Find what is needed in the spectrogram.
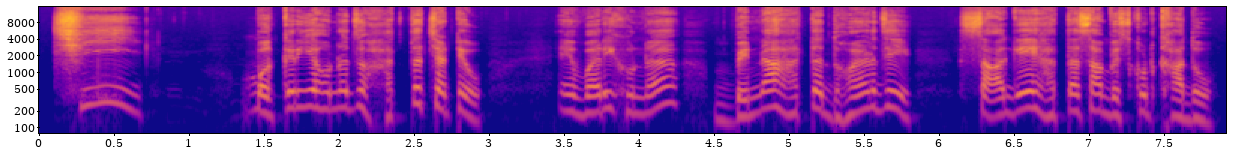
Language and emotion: Sindhi, disgusted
